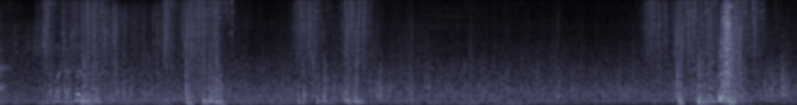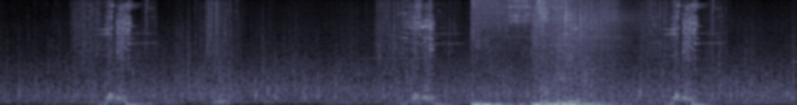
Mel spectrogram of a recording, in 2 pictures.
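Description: Metal armour and a sword clank and strike in short bursts.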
